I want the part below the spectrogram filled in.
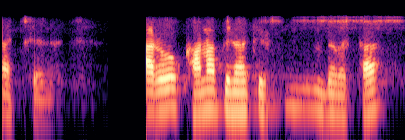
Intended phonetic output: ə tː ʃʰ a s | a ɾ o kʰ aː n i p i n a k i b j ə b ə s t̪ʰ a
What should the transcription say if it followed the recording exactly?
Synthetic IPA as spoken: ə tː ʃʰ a | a ɾ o kʰ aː n a p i n a k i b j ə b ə s t̪ʰ a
